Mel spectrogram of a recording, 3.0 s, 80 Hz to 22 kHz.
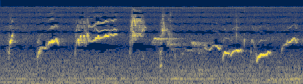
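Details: A young male chick from a 2019 nesting sings a soft, complex morning song of short rising and falling whistled notes and twitters, quiet against a light background hum.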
